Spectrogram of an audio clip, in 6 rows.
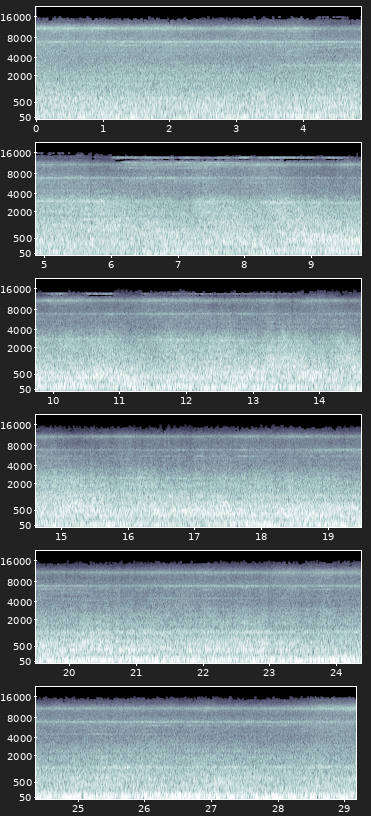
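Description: Jet airliner takeoff roar: an Airbus A340-300's four CFM56 turbofans at takeoff power during its takeoff roll, a steady rumble that grows a little louder about a quarter of the way in.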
